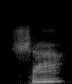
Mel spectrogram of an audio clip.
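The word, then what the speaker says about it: chat: Sher Sher dear darling sha T is not pronounced at the end of the this at the end of the words sha means uh cat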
